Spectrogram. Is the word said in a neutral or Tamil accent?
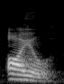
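Tamil. It is said in a Tamil accent. The speaker calls it wrong. "If you go to Tamil Nadu, ... some people pronouncing it as oil, which is wrong"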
